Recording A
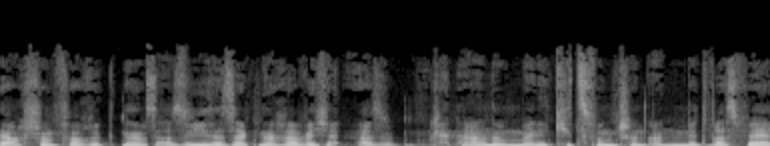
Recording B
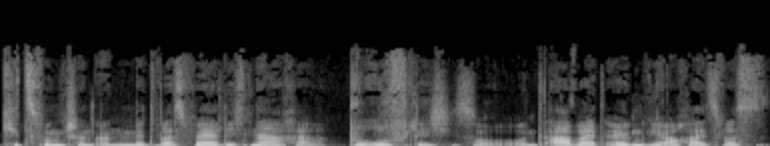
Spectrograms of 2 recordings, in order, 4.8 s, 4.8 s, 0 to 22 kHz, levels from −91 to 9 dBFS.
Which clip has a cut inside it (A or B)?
A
